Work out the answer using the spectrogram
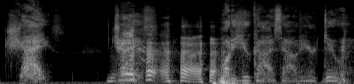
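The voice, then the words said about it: Loud whisper, whisper-yell. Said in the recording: “that whisper yell that like when you can't wake up the rest of the neighbors”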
